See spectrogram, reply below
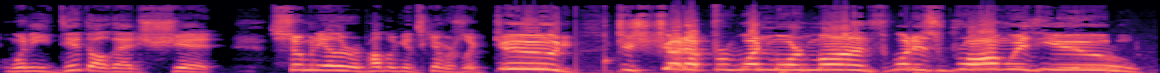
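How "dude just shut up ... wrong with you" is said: high, loud pleading shout; exasperated scammer. Acted. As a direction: yell at a pal who's blowing the con. Voicing exasperated fellow scammers.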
